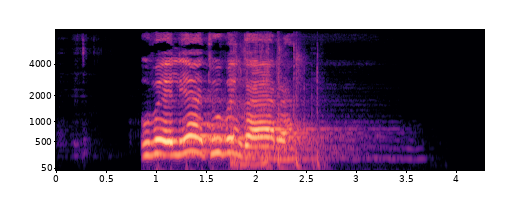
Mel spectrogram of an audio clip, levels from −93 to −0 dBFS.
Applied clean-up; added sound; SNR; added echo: none; Fart; 18 dB; reverberation time 1.1 s.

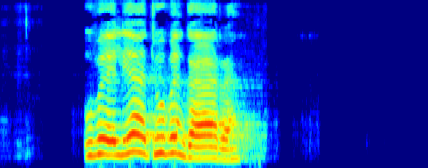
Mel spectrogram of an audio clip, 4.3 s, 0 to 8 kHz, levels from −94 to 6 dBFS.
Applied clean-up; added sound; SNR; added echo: none; none; none; none.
